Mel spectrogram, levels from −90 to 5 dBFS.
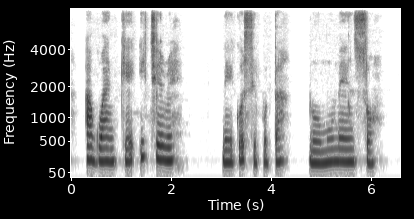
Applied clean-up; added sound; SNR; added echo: none; none; none; none.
